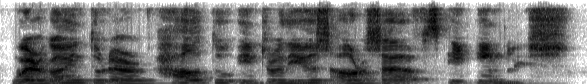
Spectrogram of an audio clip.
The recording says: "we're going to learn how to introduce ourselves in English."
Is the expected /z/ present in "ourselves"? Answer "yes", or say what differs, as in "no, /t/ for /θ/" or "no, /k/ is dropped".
no, /s/ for /z/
